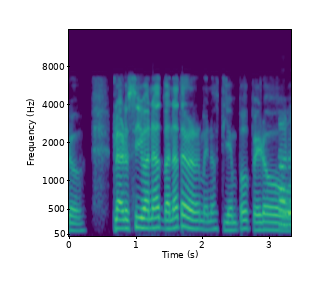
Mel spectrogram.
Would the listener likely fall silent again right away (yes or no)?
no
